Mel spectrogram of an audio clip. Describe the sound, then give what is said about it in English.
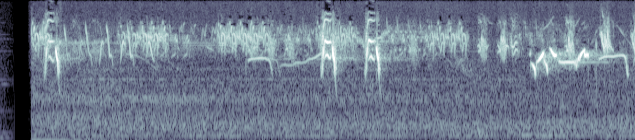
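A robin sings in spring, a faint stream of quick, high chirps and warbled phrases that follow one another almost without pause. “The sound you're hearing is spring beginning, the song of the robin.”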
